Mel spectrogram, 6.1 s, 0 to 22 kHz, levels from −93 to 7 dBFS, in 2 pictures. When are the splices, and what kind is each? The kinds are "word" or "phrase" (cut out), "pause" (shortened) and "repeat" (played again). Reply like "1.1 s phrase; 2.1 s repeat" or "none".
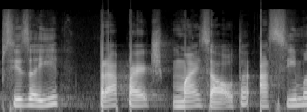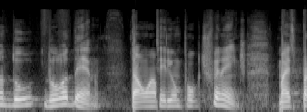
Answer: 4.6 s word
